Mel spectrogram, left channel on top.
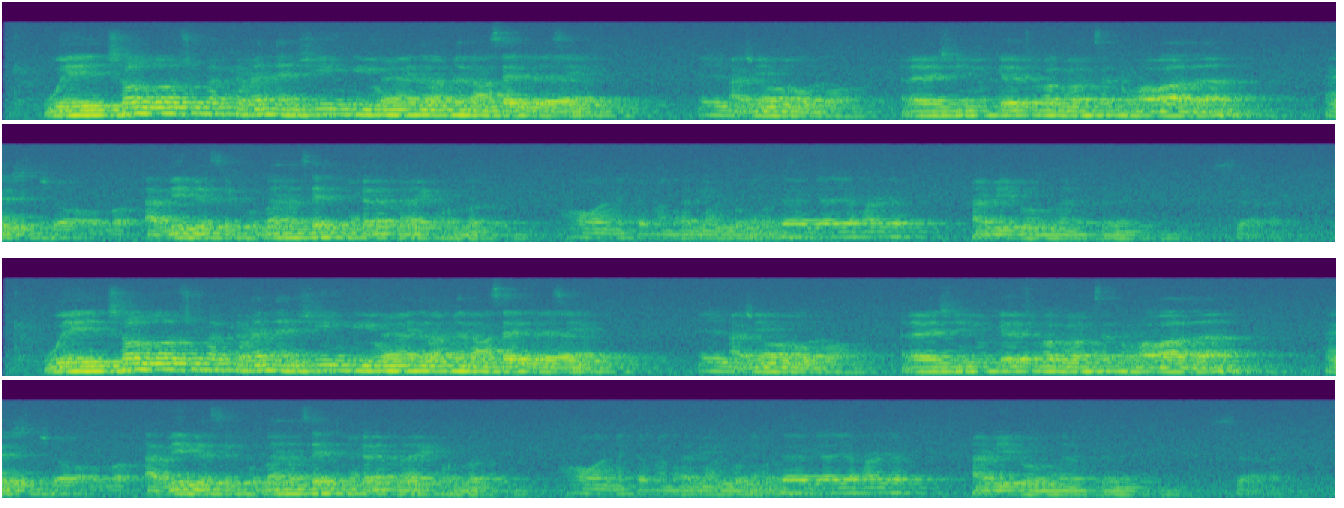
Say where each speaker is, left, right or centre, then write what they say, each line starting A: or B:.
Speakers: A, on the left; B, on the right.
A: وان شاء الله اشوفك كمان 20 يوم
B: اعتمد
A: كده واحنا بنسافر
B: عليا
A: يا سيف
B: يا اخي ان
A: حبيبي
B: شاء
A: والله
B: الله
A: خلينا 20 يوم كده اشوفك بقى ونسافر مع بعض ها قشطة
B: آه، ان شاء الله
A: حبيبي يا سيف والله انا سعدت
B: محتاج
A: بالكلام معاك والله
B: وانا كمان والله
A: حبيبي والله
B: محتاج اي حاجة
A: حبيبي والله سلام
B: سلام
